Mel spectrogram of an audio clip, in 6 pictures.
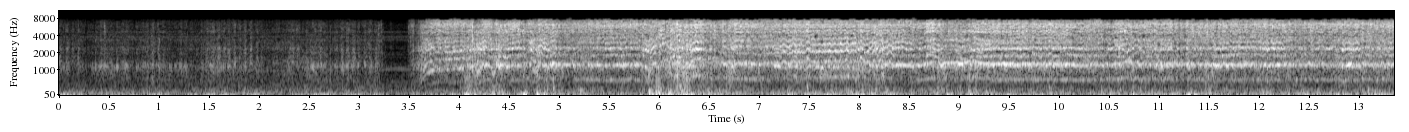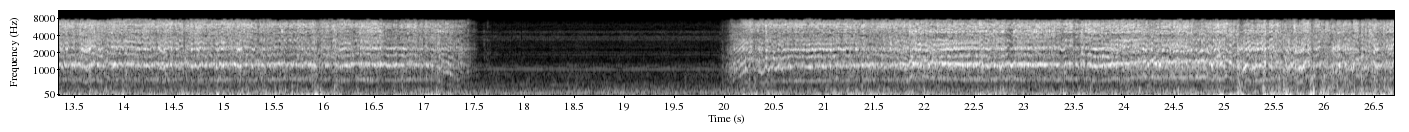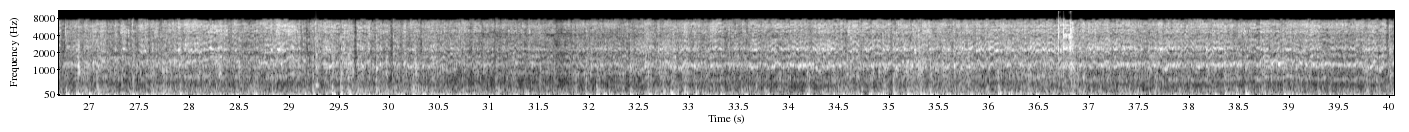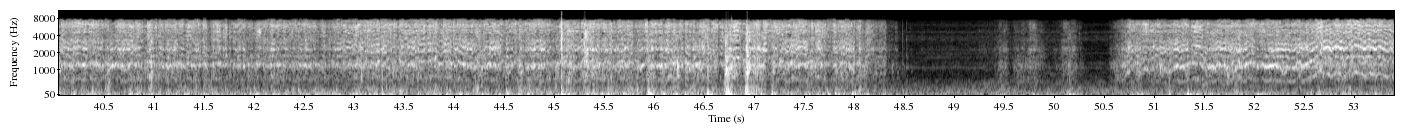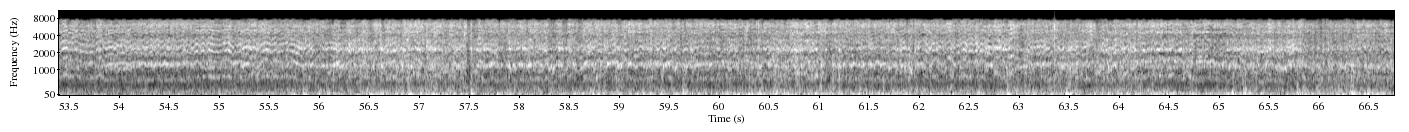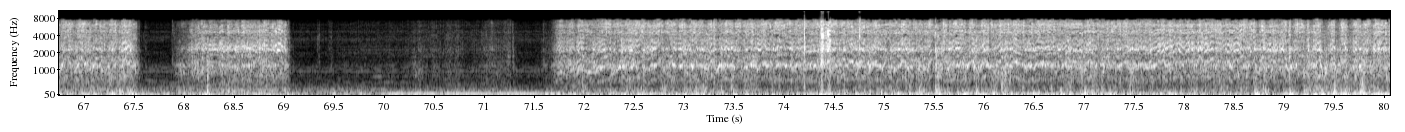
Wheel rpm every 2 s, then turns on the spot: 20, 20, 150, 170, 160, 160, 160, 160, 110, 0, 120, 160, 160, 170, 190, 140, 140, 160, 160, 160, 160, 160, 160, 160, 30, 80, 170, 160, 170, 160, 160, 160, 160, 140, 70, 20, 140, 160, 170, 150.
0-2 48-50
